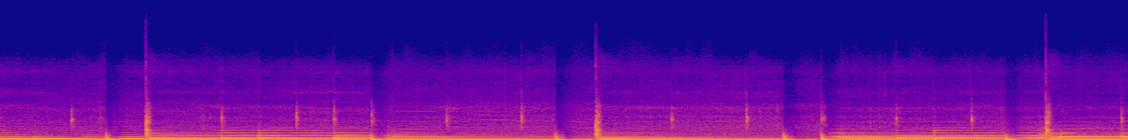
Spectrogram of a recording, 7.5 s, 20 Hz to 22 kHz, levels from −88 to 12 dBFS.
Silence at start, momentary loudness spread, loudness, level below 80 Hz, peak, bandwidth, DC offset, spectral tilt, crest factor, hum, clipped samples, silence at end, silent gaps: 0 s; 4 LU; -13 LUFS; -14 dBFS; 0 dBFS; 6.2 kHz; under 0.1%; -9 dB/octave; 10 dB; none; under 0.1%; 0 s; none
